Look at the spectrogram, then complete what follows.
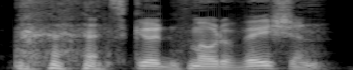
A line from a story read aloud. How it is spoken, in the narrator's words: I chuckled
